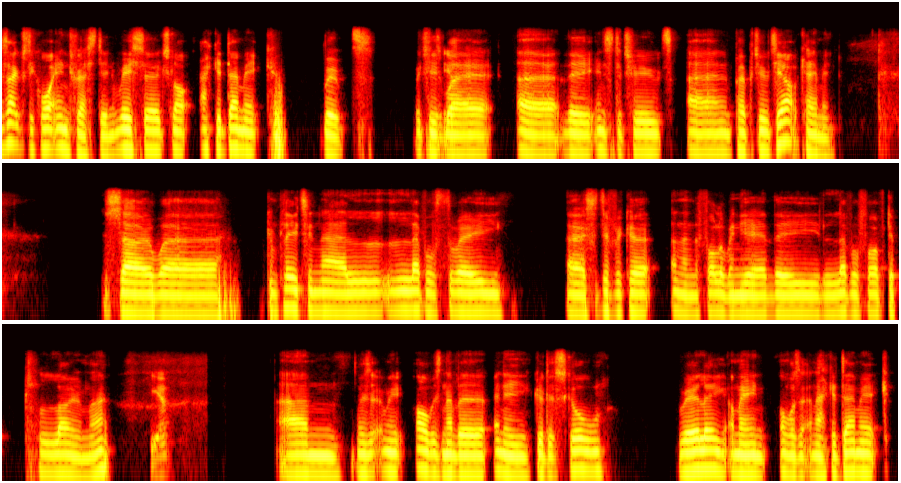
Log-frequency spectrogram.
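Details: Adult male frontline security officer with a stammer; stuttering.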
